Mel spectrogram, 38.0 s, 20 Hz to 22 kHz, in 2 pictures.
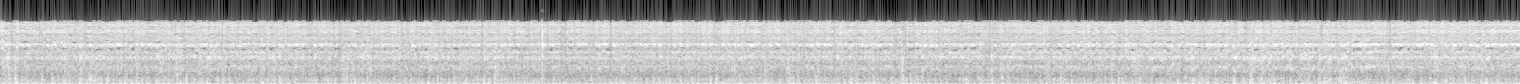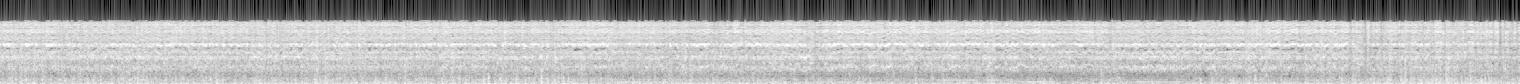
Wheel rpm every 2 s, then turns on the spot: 240, 220, 220, 220, 230, 230, 210, 210, 220, 230, 220, 220, 230, 230, 220, 220, 220, 220, 230.
none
